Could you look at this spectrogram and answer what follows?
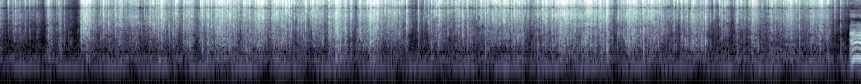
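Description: Plastic packets of cross stitch threads crinkle and rustle steadily at close range, with sharper crackles scattered through and a short gap near the start.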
